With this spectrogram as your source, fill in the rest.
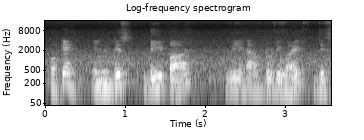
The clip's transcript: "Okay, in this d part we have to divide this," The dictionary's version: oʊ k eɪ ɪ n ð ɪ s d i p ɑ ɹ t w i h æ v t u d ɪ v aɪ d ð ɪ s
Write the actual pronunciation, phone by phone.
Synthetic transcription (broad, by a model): oʊ k eɪ ɪ n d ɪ s d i p ɑ ɹ t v i h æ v t u d ɪ v aɪ d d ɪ s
